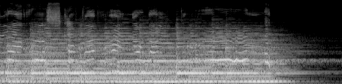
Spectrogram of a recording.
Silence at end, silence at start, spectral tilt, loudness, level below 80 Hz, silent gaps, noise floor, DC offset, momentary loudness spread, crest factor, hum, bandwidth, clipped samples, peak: 0.3 s; 0 s; -6.5 dB/octave; -10 LUFS; -38 dBFS; none; -33 dBFS; under 0.1%; 5 LU; 10 dB; none; 14.5 kHz; under 0.1%; -2 dBFS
